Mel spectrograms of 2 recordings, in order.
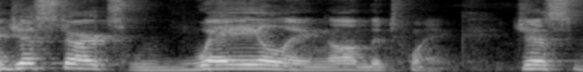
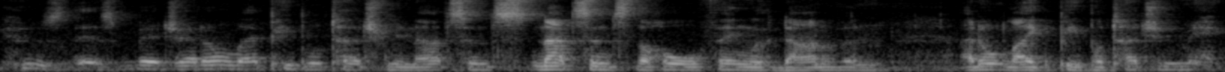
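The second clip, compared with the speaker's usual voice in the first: much softer, half-awake grumbling; feverish mutter; 2 semitones lower, 16 dB quieter than usual. Retold or imitated. Feverish Guts waking beside Casca, soft. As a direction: mumble it through fever.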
